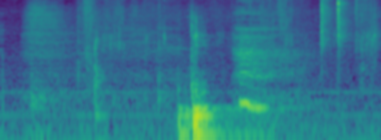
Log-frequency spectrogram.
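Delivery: long, voiceless exhale; breathy sigh. Acted. Nurse after recalling watching people pass, long breathy sigh. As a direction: let out a drawn-out breathy sigh.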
